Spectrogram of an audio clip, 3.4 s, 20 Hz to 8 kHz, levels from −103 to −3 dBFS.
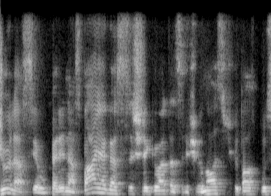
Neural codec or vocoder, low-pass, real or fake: none; 7.2 kHz; real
